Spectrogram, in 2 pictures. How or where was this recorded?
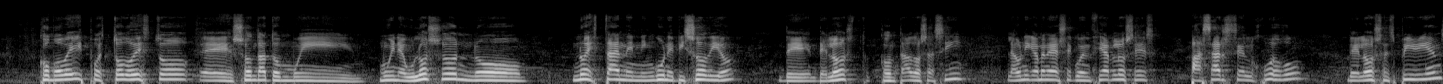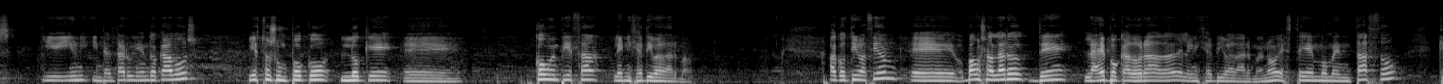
busy venue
